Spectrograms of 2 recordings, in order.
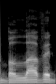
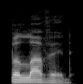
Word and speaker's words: beloved: Here, this first expression has an ed at the end, but listen to how it's pronounced, beloved. There is a V and a D side by side.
